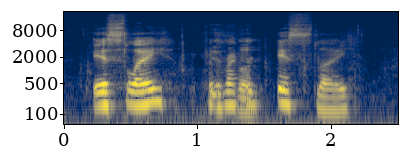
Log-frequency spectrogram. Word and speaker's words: Islay: until next time it's lion java it's not pronounced eyes lane isley for the record islay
